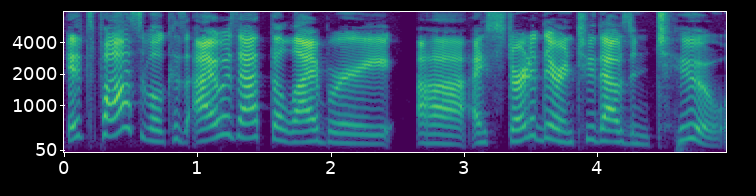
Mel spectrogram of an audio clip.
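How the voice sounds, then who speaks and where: Bright, gushing woman co-host. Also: fairly high pitch, expressive, normal speed, no echo, clean studio sound. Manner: gushing, filler-heavy with frequent "like". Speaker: podcast co-host. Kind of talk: casual podcast conversation.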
